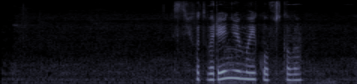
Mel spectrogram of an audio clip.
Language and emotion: Russian, neutral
